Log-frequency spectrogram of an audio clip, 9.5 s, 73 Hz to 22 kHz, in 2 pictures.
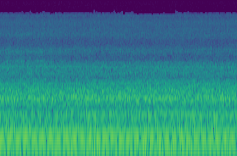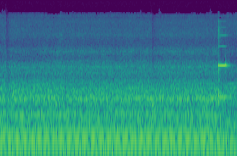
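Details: Electrolux MEF30 microwave, brought in dead (would not power on), now repaired and heating on a two-minute cycle: steady low hum and drone holds even for nine seconds with no arcing or crackle, ending in a short beep; heating normally.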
